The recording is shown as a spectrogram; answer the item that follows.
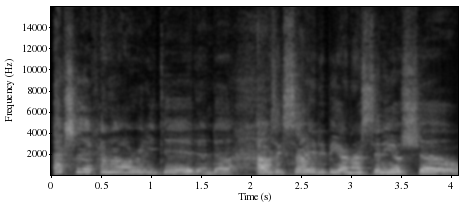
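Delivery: soft, hushed put-on voice. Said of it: "I'm just doing a voice".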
